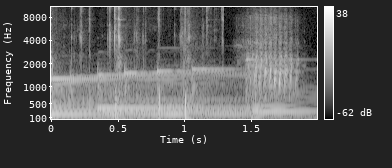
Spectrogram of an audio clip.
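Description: Short title jingle music with light clicking percussion, and a brief breathy horse sound effect near the end as the jingle fades out.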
